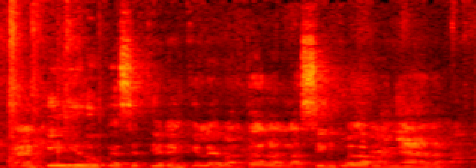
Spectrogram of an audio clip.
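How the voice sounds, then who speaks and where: A man with a fairly high voice acts as emcee, joking with the audience and moving the event along. He sounds far from the mic in a large, echoey hall, with a crowd clearly heard around him. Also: rapid-fire, noisy background. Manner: jokey, lively crowd banter. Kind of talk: emceeing in Spanish.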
